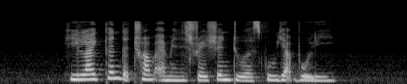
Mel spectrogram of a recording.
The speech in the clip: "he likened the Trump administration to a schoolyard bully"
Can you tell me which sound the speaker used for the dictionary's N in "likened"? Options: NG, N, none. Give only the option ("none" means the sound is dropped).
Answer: N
